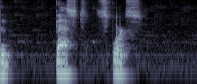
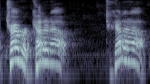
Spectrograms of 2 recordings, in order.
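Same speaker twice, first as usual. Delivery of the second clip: louder, higher yell of "Trevor, cut it out"; a father yelling at his son across the rink; retold yell; 12 semitones higher, 6 dB louder than usual. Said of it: "I kept hearing him yell".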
